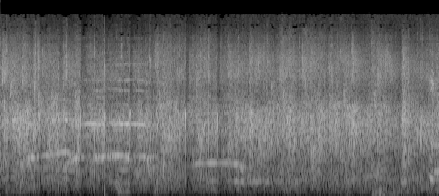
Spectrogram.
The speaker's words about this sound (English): Well, okay, they're going to be giving us suggestions, and we'll also be getting ones from our audience here at the Black Box Theatre as part of Northern Ireland Science Festival. Give yourselves a round of applause and a warm welcome.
